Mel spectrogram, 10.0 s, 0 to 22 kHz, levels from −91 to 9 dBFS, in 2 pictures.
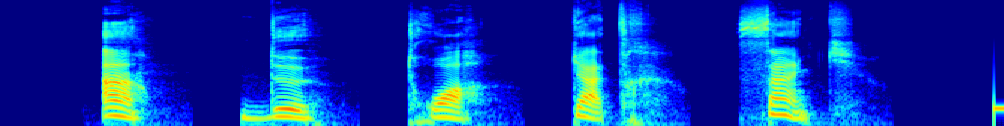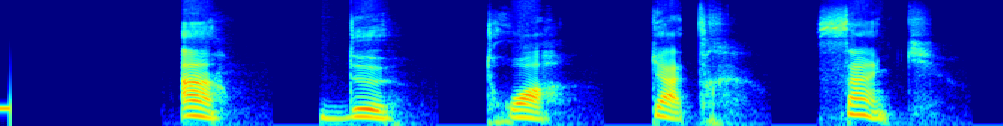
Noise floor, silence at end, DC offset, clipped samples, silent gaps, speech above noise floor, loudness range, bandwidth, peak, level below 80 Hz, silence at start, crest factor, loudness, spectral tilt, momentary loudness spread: under -90 dBFS; 0.4 s; under 0.1%; under 0.1%; 0.96-1.20 s, 1.79-2.04 s, 2.62-2.87 s, 3.45-3.69 s, 4.46-4.96 s, 5.07-5.82 s; over 68 dB; 3 LU; over 20 kHz; -2 dBFS; -56 dBFS; 0.5 s; 24 dB; -23 LUFS; -4 dB/octave; 21 LU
